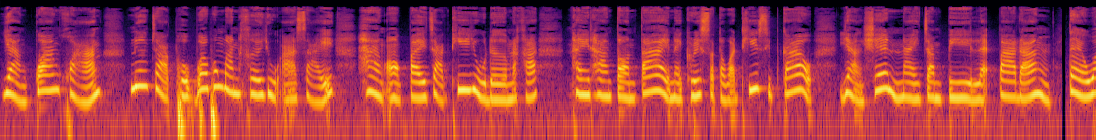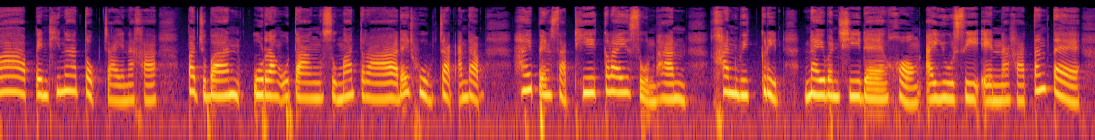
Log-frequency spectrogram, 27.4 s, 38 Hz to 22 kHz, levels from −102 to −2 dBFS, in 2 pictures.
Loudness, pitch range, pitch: -17 LUFS, 255-320 Hz, 285 Hz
